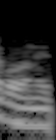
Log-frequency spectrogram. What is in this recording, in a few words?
Tajik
